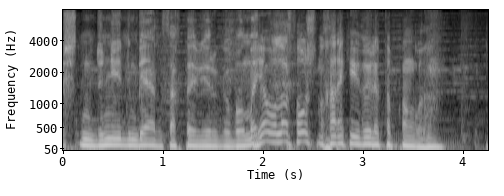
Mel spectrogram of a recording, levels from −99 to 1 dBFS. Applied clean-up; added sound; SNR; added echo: none; none; none; none.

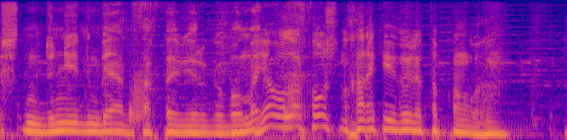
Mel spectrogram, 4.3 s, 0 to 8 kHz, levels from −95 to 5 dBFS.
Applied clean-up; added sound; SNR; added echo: none; Fart; 13 dB; none.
